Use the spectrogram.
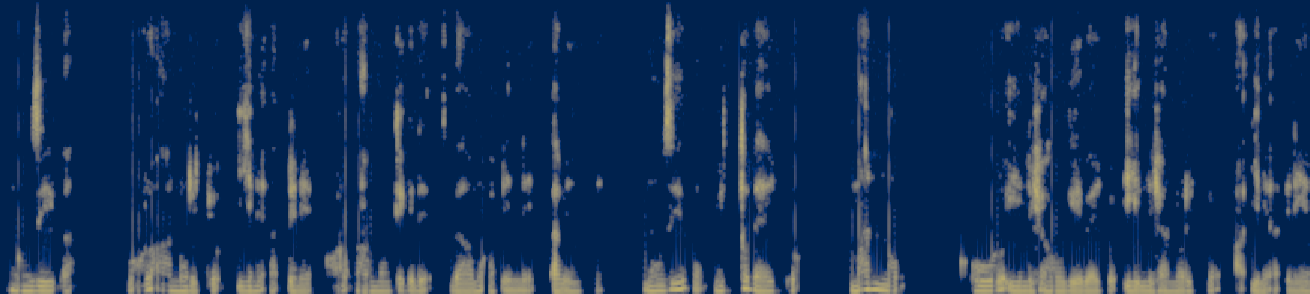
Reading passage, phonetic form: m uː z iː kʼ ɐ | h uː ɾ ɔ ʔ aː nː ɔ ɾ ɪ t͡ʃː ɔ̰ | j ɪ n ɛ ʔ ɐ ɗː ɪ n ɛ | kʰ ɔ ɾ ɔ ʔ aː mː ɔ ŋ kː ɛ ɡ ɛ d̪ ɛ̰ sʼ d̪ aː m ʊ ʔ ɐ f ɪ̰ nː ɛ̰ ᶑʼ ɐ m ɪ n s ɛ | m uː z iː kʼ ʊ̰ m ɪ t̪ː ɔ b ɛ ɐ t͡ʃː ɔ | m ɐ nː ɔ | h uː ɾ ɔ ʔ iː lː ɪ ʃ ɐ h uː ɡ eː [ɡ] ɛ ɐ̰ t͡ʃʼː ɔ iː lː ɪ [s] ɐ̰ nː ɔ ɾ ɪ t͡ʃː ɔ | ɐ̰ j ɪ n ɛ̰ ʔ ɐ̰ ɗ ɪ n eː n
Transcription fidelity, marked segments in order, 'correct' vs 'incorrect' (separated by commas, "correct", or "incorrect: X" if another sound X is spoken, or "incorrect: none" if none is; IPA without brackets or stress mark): incorrect: b, incorrect: ʃ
